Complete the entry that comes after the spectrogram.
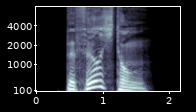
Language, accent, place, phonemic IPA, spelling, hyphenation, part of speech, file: German, Germany, Berlin, /bəˈfʏʁçtʊŋ/, Befürchtung, Be‧fürch‧tung, noun, De-Befürchtung.ogg
- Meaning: apprehension, fear, misgiving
